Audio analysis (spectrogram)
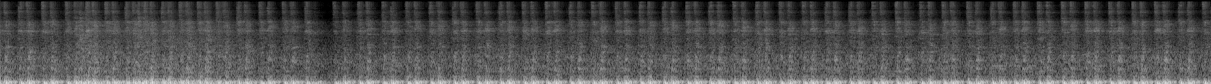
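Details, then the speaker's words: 1978 Chevrolet Monte Carlo SBC 305 (5.0) V8, rebuilt 2004 and probably under 50 miles since, rebuilt Edelbrock Performer 1406 carb not yet adjusted; low, loping cold idle pulsing about twice a second with a brief sag, struggling to keep running. Stalling on cold start, cause unconfirmed. "Technical difficulties on the cold start, so let me see what I could do and get it going, and then we'll get back on. After many tries, I finally got the Monte to stay on."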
